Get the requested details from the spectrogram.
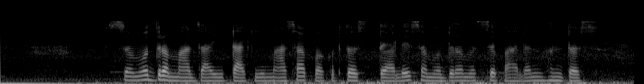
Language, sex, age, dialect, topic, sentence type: Marathi, male, 18-24, Northern Konkan, agriculture, statement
